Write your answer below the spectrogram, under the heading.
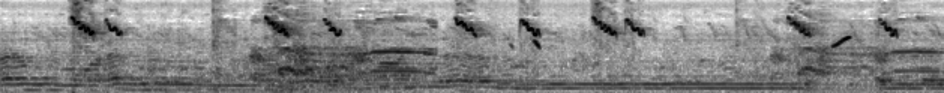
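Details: Lemon-bellied white-eye from Lombok giving short, sharp, high chirps that slide downward, mostly in pairs, spaced roughly a second apart against a quiet background with a low steady hum.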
